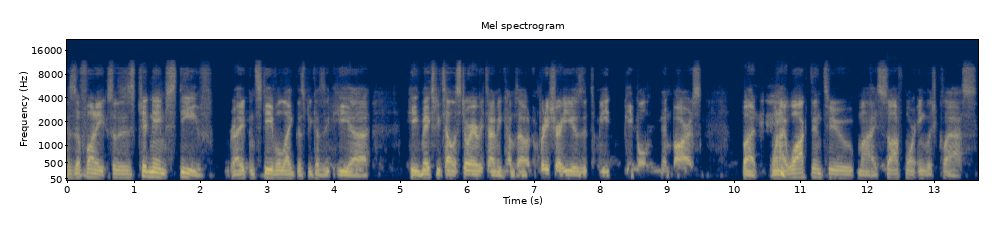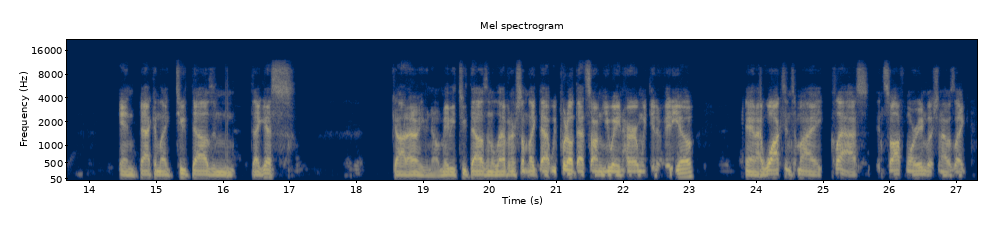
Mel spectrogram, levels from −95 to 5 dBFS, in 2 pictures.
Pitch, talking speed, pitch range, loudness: 90 Hz, 205 wpm, 85-95 Hz, -24 LUFS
